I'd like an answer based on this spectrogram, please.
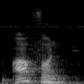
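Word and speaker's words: often: कुछ common English words में T silent होता है, जैसे Christmas, Christmas, listen, ऑफन, whistle.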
